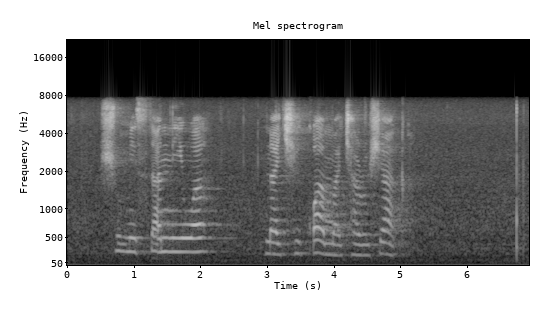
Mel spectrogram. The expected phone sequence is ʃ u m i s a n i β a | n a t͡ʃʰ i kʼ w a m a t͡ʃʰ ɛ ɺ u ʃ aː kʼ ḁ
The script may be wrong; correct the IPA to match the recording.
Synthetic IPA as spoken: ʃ u m i s a n i w a | n a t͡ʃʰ i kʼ w a m a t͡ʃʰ a ɺ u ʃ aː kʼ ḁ

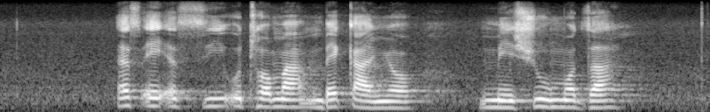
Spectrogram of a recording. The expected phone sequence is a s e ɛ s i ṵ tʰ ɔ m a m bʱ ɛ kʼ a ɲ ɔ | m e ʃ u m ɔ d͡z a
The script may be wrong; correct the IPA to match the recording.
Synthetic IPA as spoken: ɛ s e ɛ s i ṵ tʰ ɔ m a m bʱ ɛ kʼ a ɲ ɔ | m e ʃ u m ɔ d͡z a

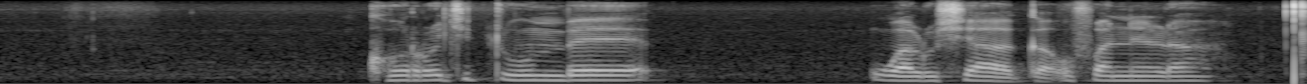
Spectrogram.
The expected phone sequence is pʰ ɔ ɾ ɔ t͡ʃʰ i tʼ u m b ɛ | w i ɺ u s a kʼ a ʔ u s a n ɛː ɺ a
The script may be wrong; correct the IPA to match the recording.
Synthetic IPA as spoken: kʰ ɔ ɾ ɔ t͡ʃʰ i tʼ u m b ɛ | w a ɺ u ʃ a kʼ a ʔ u f a n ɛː ɺ a

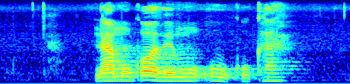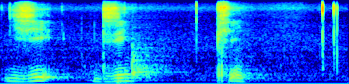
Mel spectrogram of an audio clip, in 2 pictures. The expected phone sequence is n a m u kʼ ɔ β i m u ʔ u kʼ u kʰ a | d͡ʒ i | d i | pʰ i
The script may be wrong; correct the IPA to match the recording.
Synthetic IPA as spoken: n a m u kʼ ɔ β ɛ m u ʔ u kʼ u kʰ a | d͡ʒ i | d i | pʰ i

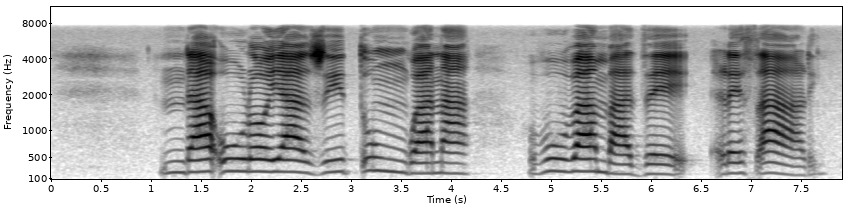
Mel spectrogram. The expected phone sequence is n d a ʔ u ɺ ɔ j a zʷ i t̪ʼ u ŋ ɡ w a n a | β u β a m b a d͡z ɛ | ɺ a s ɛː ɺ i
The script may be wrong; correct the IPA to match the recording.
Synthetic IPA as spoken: n d a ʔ u ɺ ɔ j a zʷ i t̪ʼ u ŋ ɡ w a n a | β u β a m b a d͡z ɛ | ɺ ɛ s aː ɺ i

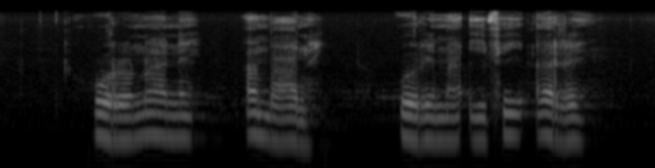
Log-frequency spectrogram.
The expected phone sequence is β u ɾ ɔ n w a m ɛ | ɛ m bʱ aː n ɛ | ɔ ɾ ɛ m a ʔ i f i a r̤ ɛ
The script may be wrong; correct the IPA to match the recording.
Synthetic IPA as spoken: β u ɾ ɔ n w a n ɛ | a m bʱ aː n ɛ | u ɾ i m a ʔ i f i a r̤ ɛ

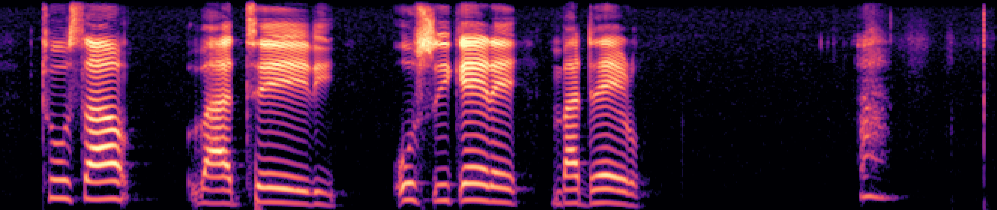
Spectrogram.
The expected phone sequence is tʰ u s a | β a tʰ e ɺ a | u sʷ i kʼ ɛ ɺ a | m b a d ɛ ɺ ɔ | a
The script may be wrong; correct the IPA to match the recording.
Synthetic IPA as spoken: tʰ u s a | β a tʰ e ɺ i | u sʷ i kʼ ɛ ɺ ɛ | m b a d ɛː ɺ ɔ | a

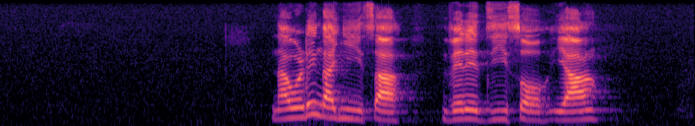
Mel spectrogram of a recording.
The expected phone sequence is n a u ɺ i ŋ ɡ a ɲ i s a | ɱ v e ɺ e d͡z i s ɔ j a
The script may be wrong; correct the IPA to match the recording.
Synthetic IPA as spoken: n a u ɺ i ŋ ɡ a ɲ i s a | ɱ v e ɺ e d͡z i s ɔ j a

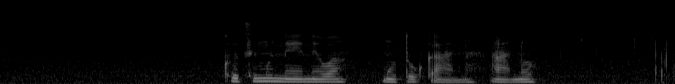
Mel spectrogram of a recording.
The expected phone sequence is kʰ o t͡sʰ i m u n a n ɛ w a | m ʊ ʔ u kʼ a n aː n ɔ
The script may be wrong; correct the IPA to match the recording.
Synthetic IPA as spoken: kʰ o t͡sʰ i m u n ɛ n ɛ w a | m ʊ t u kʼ a n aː n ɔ

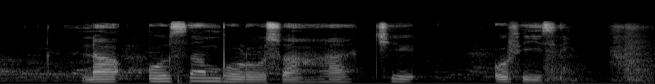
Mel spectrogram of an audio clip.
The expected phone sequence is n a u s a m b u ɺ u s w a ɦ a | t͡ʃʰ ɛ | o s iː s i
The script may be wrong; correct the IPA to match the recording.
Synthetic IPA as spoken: n a u s a m b u ɺ u s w a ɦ a | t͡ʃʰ i | o f iː s i

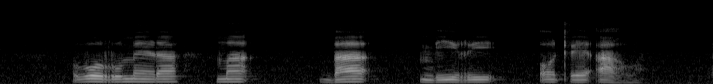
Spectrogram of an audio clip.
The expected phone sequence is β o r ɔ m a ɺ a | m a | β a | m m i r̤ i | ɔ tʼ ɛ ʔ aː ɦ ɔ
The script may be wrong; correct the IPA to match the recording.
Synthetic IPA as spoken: β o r u m ɛ ɺ a | m a | b a | m b i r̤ i | ɔ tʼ ɛ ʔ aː ɦ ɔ

